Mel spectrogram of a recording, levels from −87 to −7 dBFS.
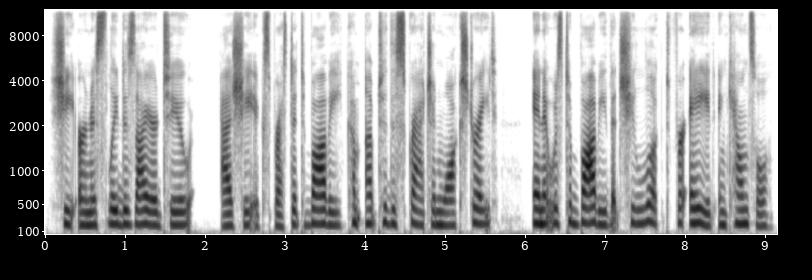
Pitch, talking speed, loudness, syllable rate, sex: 200 Hz, 185 wpm, -20 LUFS, 5.0 syllables/s, female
